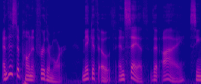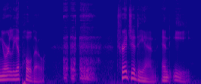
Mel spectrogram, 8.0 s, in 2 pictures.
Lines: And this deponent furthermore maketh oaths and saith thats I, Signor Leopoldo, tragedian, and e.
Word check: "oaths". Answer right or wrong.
wrong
